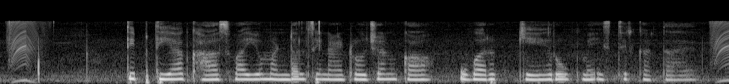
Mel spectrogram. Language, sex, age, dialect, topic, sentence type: Hindi, female, 18-24, Hindustani Malvi Khadi Boli, agriculture, statement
